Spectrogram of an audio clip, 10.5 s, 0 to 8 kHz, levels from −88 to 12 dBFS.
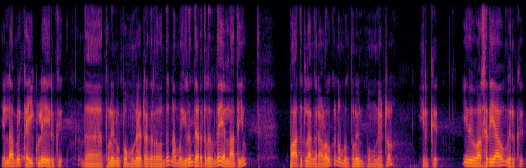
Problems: none marked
